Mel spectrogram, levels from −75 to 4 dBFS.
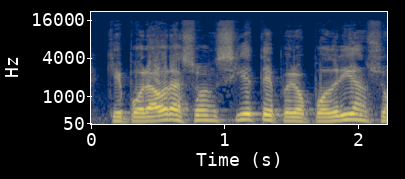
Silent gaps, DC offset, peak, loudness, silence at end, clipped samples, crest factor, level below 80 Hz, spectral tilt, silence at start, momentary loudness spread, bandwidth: none; under 0.1%; 0 dBFS; -10 LUFS; 0 s; 0.3%; 10 dB; -46 dBFS; -6 dB/octave; 0.15 s; 5 LU; 16.5 kHz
